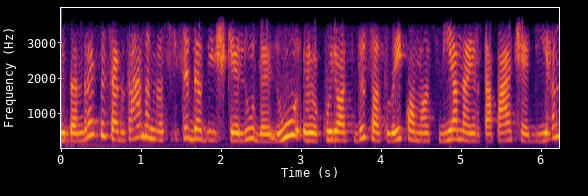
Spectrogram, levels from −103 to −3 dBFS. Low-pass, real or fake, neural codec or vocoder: 3.6 kHz; real; none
